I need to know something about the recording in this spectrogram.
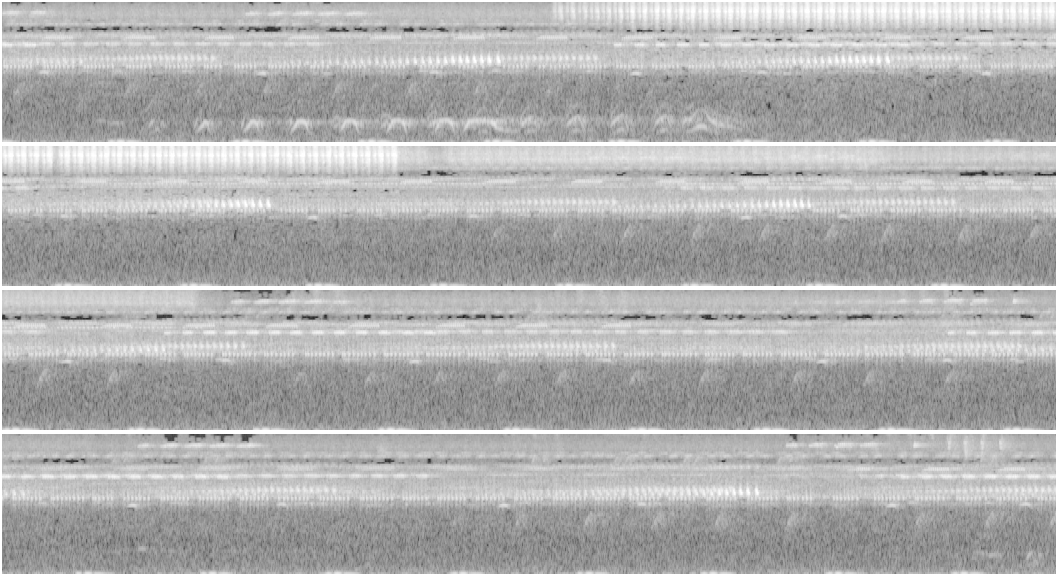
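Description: Night chorus of crickets, a steady high chirping in a regular pulsing rhythm. From about four to eleven seconds in, a louder high hiss sits on top of it. About a second in, a lower, rapidly pulsing animal call lasts for several seconds.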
